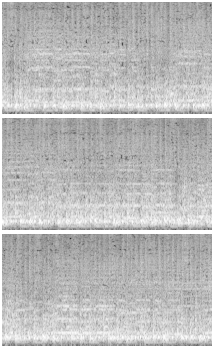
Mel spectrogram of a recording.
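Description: Live brass band playing: a bass drum and side drum beat a fast, steady rhythm under sustained brass horn notes.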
